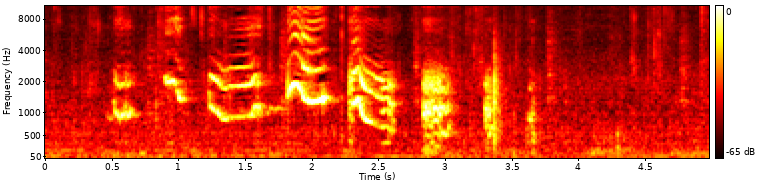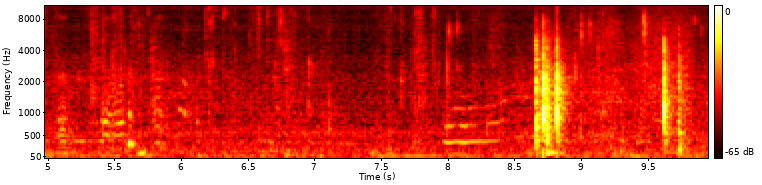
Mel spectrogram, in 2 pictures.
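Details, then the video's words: Puppies at dinner time on day 23 let out a run of high, wavering whimpers and squeals in the first few seconds, then quieter scattered whines and a few soft yips in a small indoor room. "Puppies Dinner Time"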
